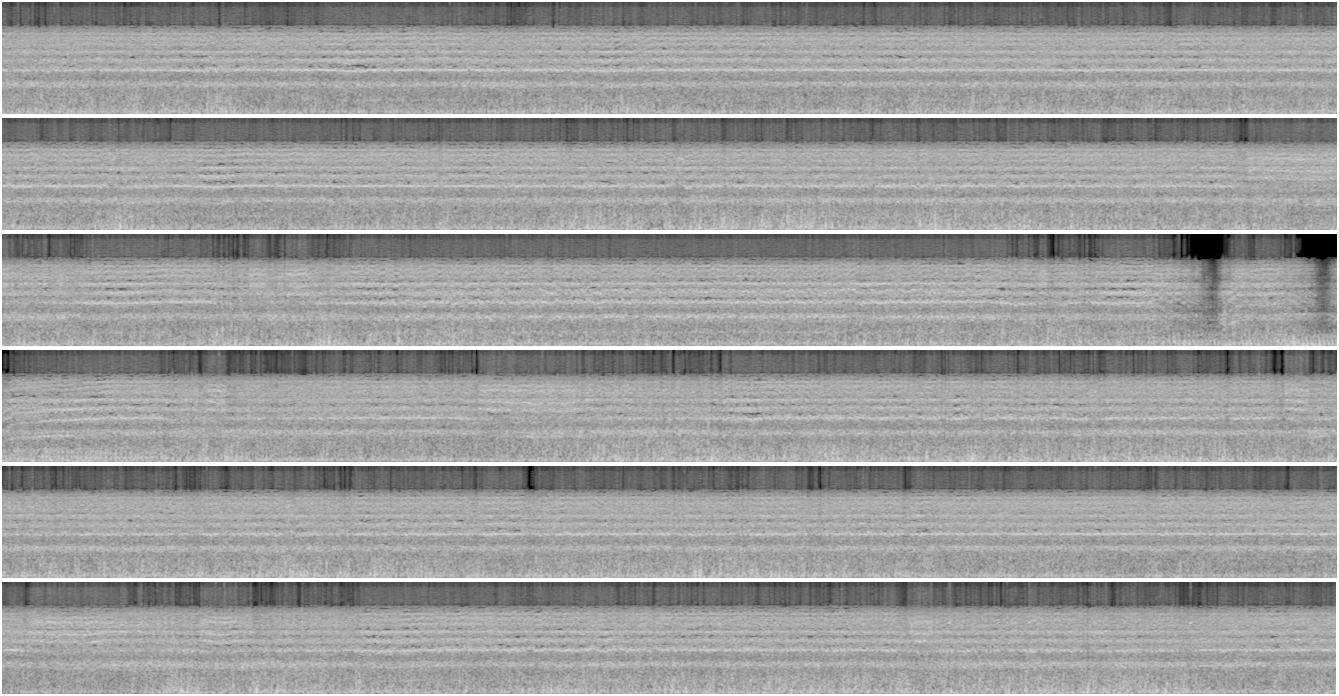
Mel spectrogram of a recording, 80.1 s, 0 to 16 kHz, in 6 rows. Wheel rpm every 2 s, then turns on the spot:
230, 230, 230, 230, 230, 230, 230, 230, 230, 230, 230, 230, 230, 220, 220, 220, 210, 210, 220, 110, 170, 230, 230, 230, 230, 230, 230, 230, 230, 230, 230, 230, 240, 230, 230, 230, 230, 230, 230, 230.
none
